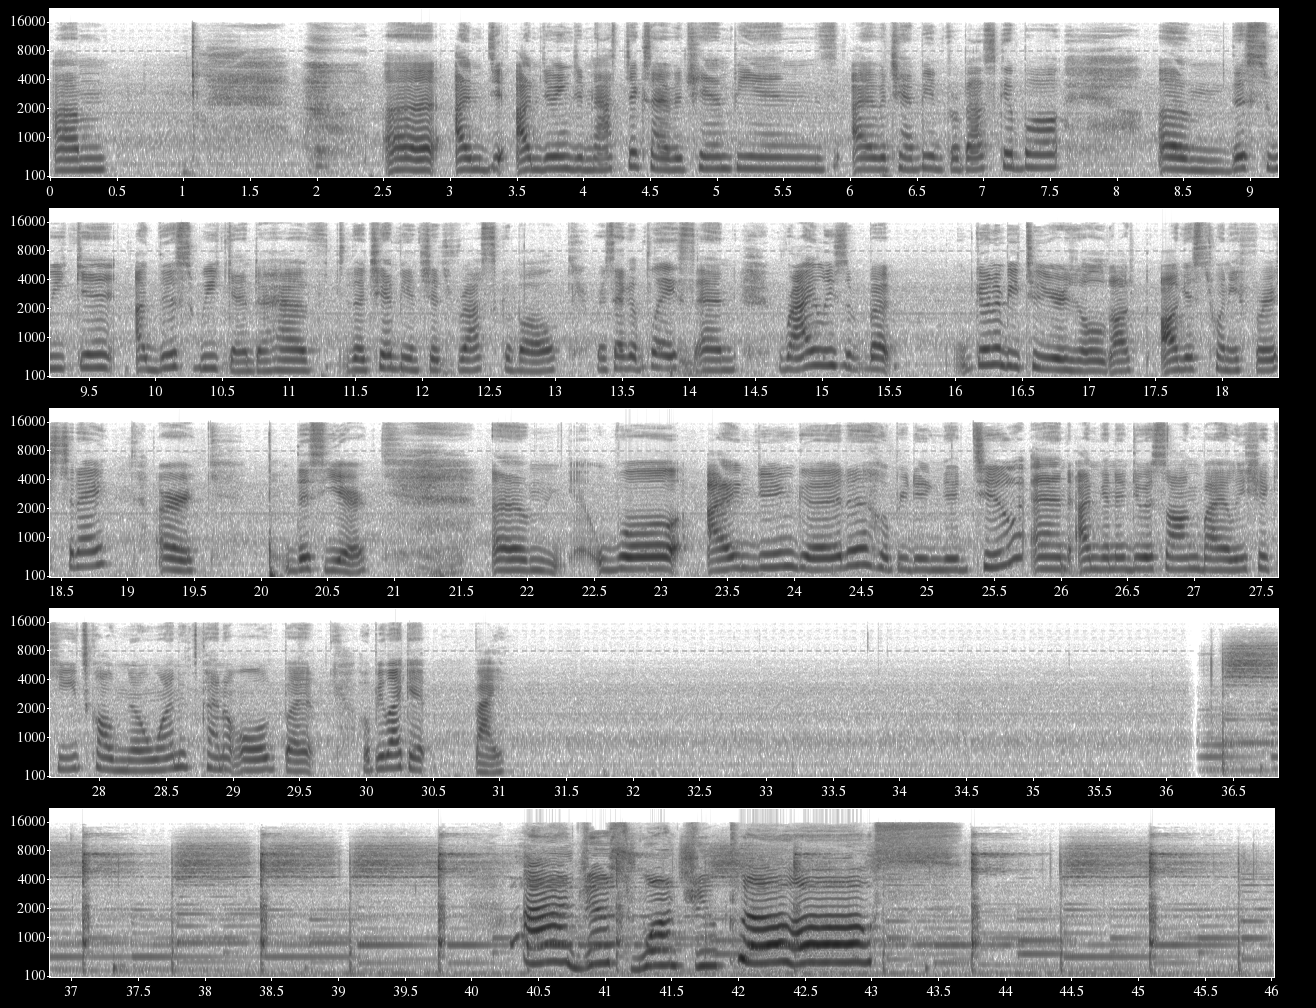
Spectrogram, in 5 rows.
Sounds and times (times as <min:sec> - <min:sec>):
Speech: 0:00.0 - 0:00.5, 0:02.5 - 0:07.6, 0:08.3 - 0:21.0, 0:21.7 - 0:31.1.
